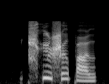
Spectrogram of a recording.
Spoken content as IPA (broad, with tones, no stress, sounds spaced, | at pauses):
t͡ɕʰ y˥˧ ʂ ɤ˥˩ p ɑ˩ ʊ̯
